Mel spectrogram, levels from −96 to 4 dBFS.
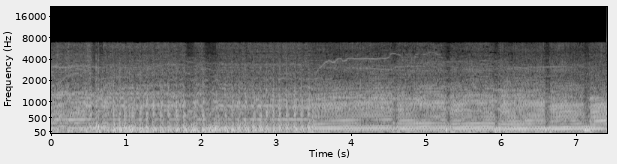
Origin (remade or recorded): recorded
